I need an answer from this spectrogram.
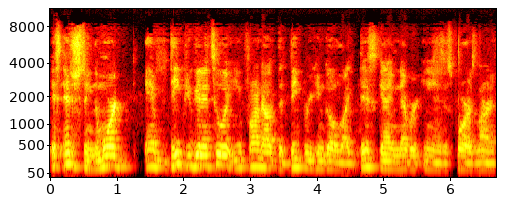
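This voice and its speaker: Lively intonation runs through a man's somewhat breathy speech. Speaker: real estate investor vlogger. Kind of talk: casual daily vlog monologue. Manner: fast; halting, many fillers.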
